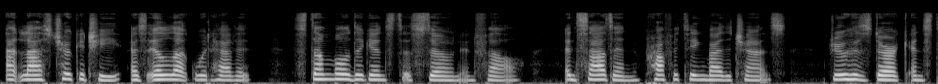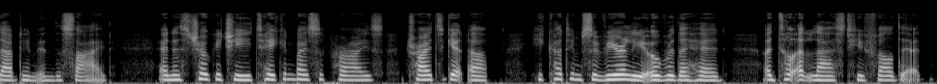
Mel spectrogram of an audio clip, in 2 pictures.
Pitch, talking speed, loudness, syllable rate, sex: 205 Hz, 170 wpm, -18 LUFS, 4.5 syllables/s, female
